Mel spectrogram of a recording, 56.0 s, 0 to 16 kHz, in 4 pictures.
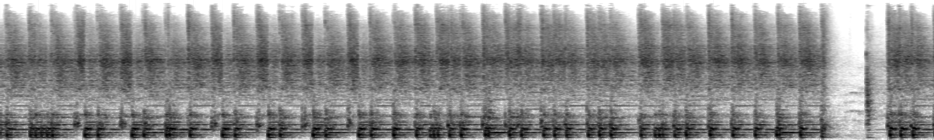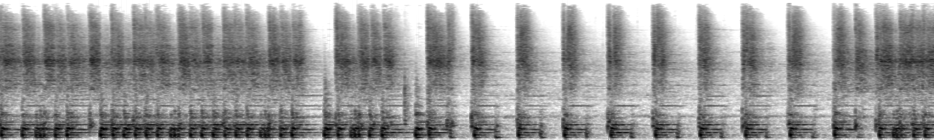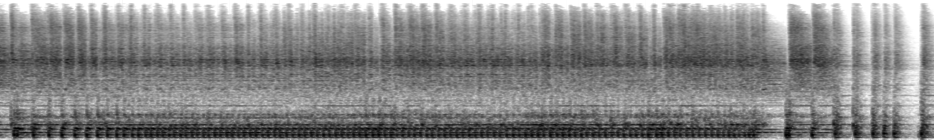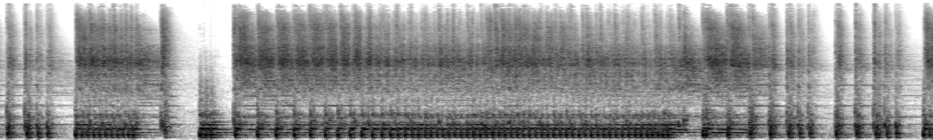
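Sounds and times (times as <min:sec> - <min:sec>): clashing cymbals: 0:00.0 - 0:12.6, 0:13.2 - 0:56.0
big drum beats and rolls: 0:00.0 - 0:56.0.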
